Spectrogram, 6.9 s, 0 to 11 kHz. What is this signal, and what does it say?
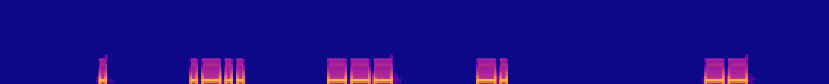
Morse code, heard as a keyed tone, about 25 wpm, spaced as for 10 wpm, 550 Hz. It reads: ELON M
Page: news-headlines-in-morse-code-at-10-wpm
